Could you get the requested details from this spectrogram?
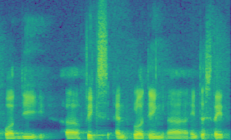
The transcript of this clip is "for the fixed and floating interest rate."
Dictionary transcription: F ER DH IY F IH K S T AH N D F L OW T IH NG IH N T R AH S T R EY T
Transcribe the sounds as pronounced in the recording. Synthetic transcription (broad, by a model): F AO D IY F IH K S AH N F L OW T IH NG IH N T AH S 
